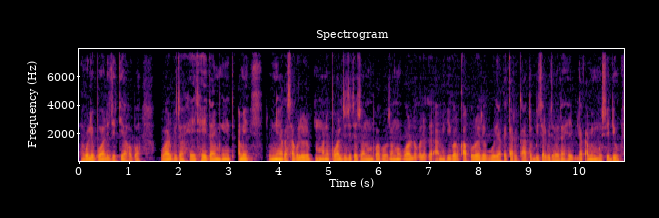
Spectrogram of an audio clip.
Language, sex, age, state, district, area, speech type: Assamese, male, 18-30, Assam, Morigaon, rural, spontaneous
